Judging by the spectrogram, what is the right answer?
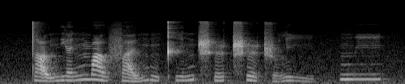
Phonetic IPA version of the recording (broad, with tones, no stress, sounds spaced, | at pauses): t̪ ɑ̰˨˩ ʊ̯ n̪ j ɛ˧˥ n m ɑ˥˩ ʊ̯ f a̰˨˩ ɪ̯ m ʊ˥˩ ŋ t̪ʰ i˧˥ n ʈ͡ʂʰ ɻ̩˧˥ ʈ͡ʂʰ ɻ̩˥˩ ʈ͡ʂ u˩ l i˥˩ | m i˥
